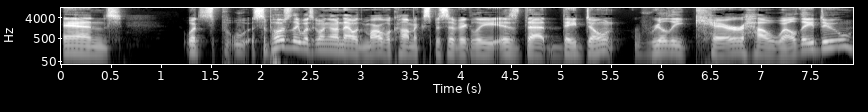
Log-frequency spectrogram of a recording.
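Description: A man with an ordinary speaking voice, medium pitch, ordinary pitch variation and very even loudness, in a dry, close sound with no echo and a very clean recording with a silent background. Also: moderate pace. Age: 20s. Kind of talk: casual chat.

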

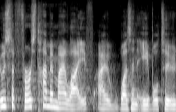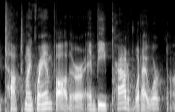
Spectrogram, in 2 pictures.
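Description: This man talks at a fairly quick pace with hardly any pauses. The recording is very clean, with a silent background. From Prince Edward Island, Canada. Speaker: product designer. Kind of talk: interview.

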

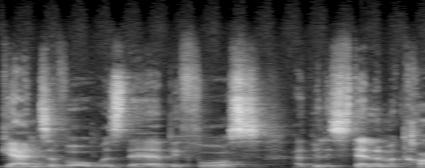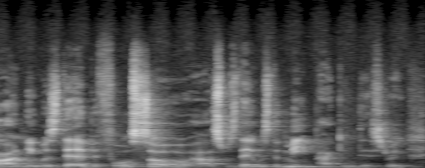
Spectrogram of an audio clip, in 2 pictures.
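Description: Noticeable background noise sits behind this recording. A man speaks in a very deep, low pitch. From Southeast London. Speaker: hotel executive. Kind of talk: casual interview.

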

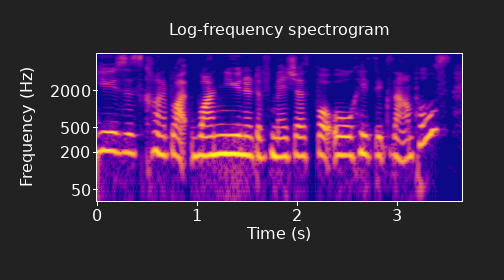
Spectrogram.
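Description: A woman speaks with an Australian accent at a medium pitch. Her intonation stays fairly even. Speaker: podcast host. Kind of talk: casual banter podcast. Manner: dry, humorous.

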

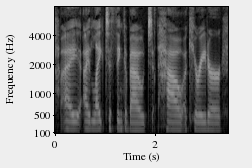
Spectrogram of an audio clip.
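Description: In a very clean recording with a silent background, a woman speaks at a fairly low pitch with a bright, sharp tone. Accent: Ontario. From Canada, Ottawa area. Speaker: art museum curator. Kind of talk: interview.

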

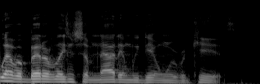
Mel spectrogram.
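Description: A man in an American accent, at a very fast pace. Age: 20s. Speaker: podcast host. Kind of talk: casual chat. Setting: studio.

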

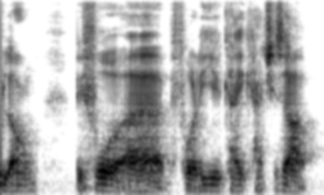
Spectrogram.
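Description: A man with an Essex accent talks at a moderate pace. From Essex, England. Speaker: reality TV star and boxing manager. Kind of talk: interview.

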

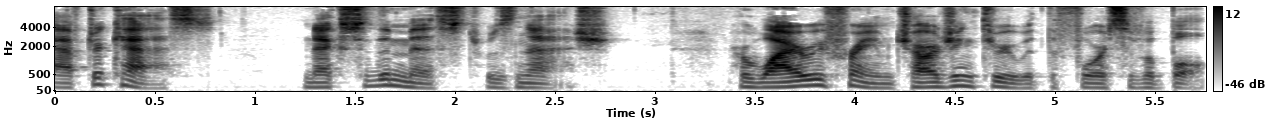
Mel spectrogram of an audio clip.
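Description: The pitch rises and falls with ordinary variation. This is reading aloud in a natural voice.

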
